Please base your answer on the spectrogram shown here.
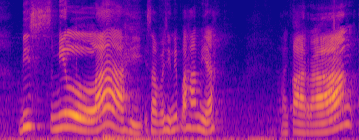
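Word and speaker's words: بسم الله: Kalau tipis ini ada lafaz Allah, sebelumnya ada huruf mim yang berharokat kasroh, makanya dia tipis ya. Bismillahi.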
